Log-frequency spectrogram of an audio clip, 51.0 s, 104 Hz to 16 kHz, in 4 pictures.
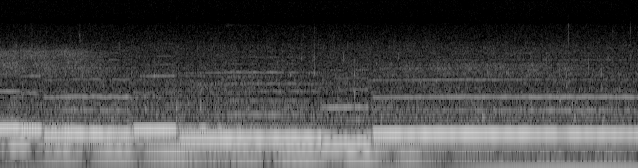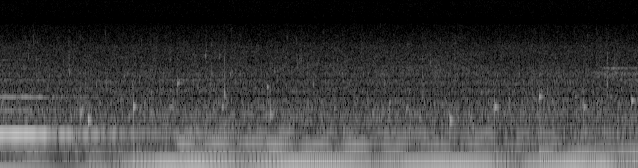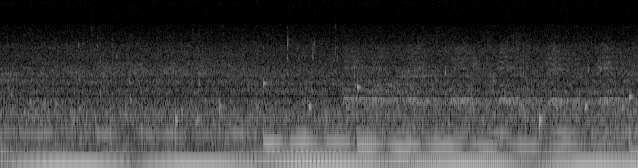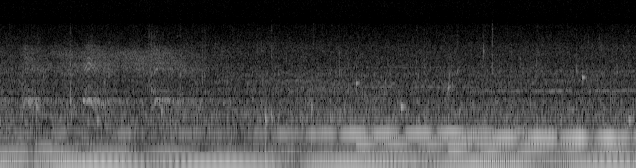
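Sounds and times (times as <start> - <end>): ambient relaxation music: 0.0 - 51.0
deep drone: 0.0 - 51.0.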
